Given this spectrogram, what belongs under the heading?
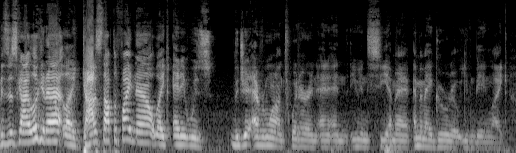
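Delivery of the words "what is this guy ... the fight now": put-on urgent, loud, rushed yelling. Recounting people all yelling for a fight to be stopped, retelling a yell. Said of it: "all yelling".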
